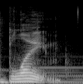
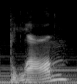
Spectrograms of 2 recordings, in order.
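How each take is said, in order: First: The vowel is an 'ay' sound. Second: The vowel is an open 'ah' sound. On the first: This is how the name is written. "But it obviously says Blame" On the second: This is how other people say the name. "I've seen people say Blom for the name of the manga"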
